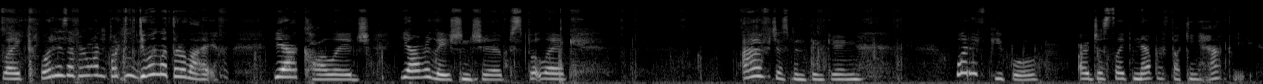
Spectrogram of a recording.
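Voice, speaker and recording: A woman's voice: high voice, animated, measured pace, a little mellow, slight background noise. A twenty-year-old woman vlogging outdoors on a phone, rambling and self-mocking as she muses aloud, swearing often. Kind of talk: casual reflective vlog talk. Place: outdoors in a dry mountain meadow. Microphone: phone held at arm's length, later propped on the ground.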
